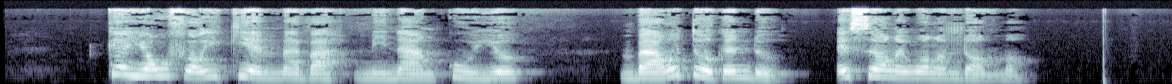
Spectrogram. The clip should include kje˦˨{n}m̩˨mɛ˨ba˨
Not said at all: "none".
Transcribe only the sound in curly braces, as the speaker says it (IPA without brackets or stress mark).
none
